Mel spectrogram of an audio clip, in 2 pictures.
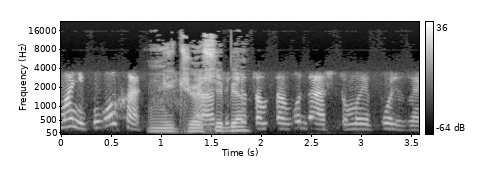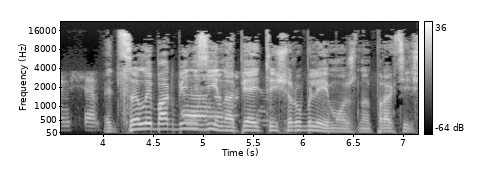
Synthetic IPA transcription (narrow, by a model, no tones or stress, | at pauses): manʲɪplˠoxənʲɪt͡ɕossʲɪbʲeot̪amt̪ɐvod̪aʂt̪omɨpolʲzʊjɪmsʲəɛt̪t̪sɛlˠɨjbakbʲɪnʲzʲinəpʲætʲt̪ɨɕrʊblʲejmo̞ʐnəpɾɐktʲit͡ɕɪ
